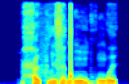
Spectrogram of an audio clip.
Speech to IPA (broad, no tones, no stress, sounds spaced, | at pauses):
ħ e f l i z æ d ŋ ũ bʱ u ŋʷ e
